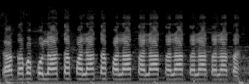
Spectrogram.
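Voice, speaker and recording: A man from the Philippines calling out commands to his team during a game, repeating each urgent call in rapid bursts. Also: very high-pitched, monotone, music in the background. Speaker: team shot-caller. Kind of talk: fast repetitive in-game callouts.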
